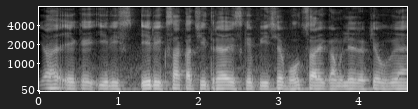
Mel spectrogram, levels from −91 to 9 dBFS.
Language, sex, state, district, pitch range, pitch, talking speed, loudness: Hindi, male, Jharkhand, Deoghar, 110-120 Hz, 115 Hz, 235 wpm, -18 LUFS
